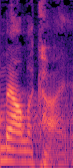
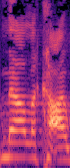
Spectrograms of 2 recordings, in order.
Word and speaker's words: Malachi: Now, the Old Testament ends in the book called Malachi.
